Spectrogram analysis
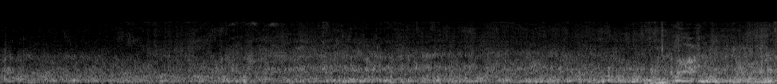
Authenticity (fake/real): fake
